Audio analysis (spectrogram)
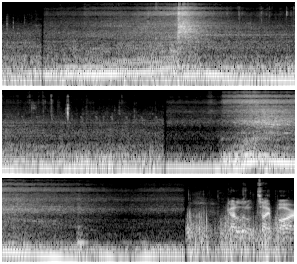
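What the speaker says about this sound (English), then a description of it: "Gotta love that turbo flutter." A Honda Civic Type R with coilovers and Brembo brakes revs and accelerates on the road, a loud close engine roar rising and falling, ending in quick turbo flutter chatter, with a voice talking over it.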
